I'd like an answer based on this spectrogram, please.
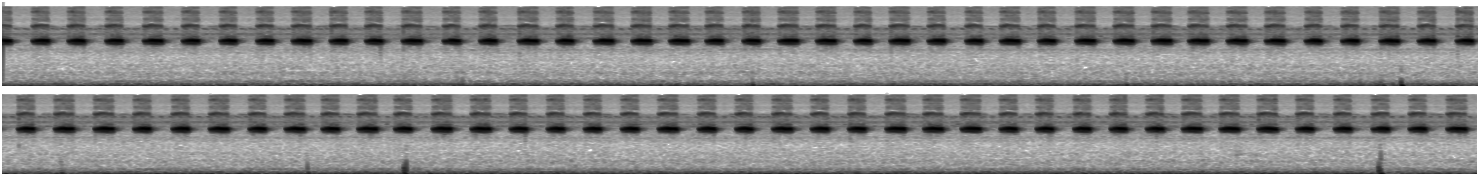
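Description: A cricket chirping steadily: short high-pitched chirps repeated evenly, a little over two a second, without a break.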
